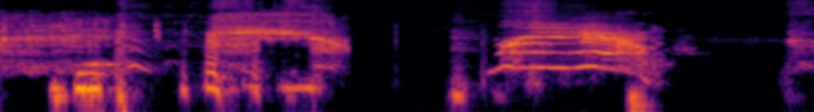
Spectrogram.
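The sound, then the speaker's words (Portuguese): A cat yowls loudly: three drawn-out, wavering wails separated by brief pauses, with a faint short call at the very end and no talking. “O gato tirou o cio tudo o gato pulou na cara dele aqui, ó.”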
